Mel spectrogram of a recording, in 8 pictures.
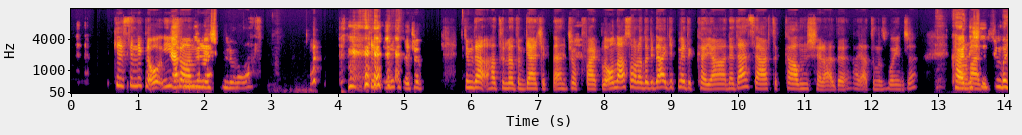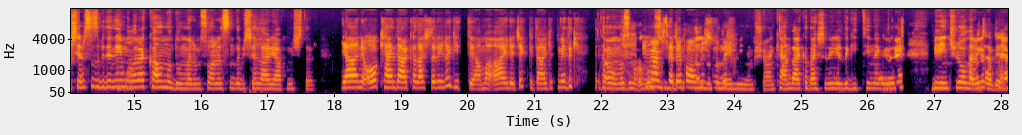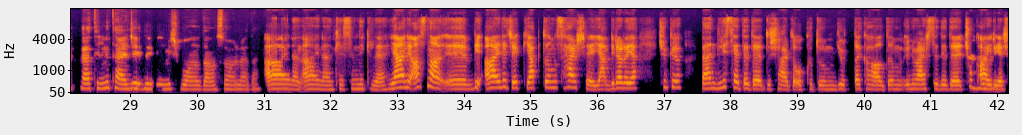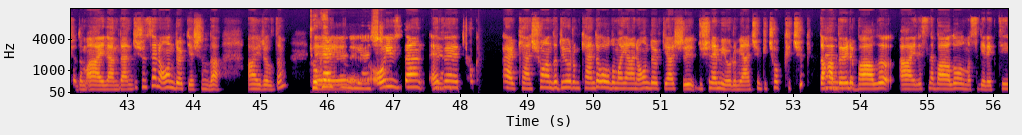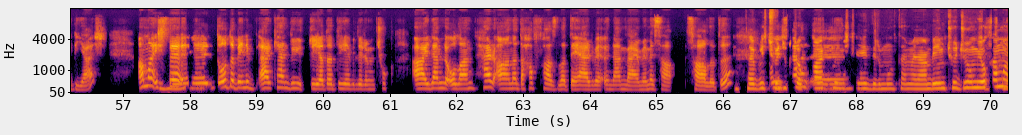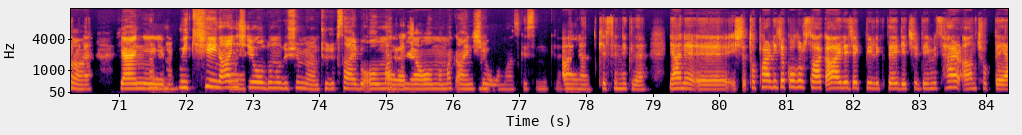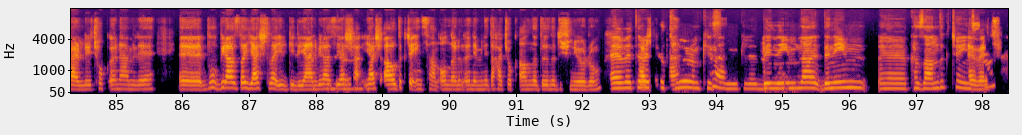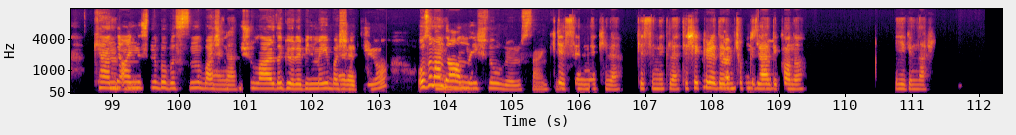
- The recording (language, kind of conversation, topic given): Turkish, unstructured, Ailenle paylaştığın en sevdiğin ortak anın nedir?
- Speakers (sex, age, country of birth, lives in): female, 25-29, Turkey, Italy; female, 30-34, Turkey, Germany
- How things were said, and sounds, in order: other background noise; distorted speech; unintelligible speech; chuckle; laugh; tapping; chuckle; static; background speech; unintelligible speech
